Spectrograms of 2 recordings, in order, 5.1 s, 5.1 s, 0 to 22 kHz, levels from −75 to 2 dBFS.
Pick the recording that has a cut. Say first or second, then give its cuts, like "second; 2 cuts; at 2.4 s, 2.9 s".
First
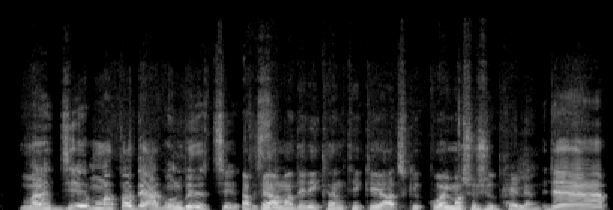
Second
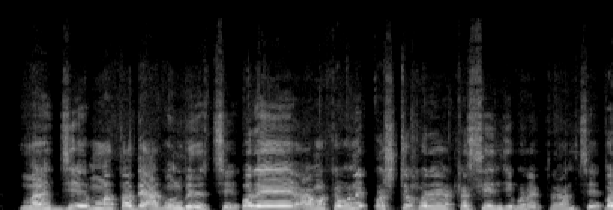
first; 1 cut; at 1.9 s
